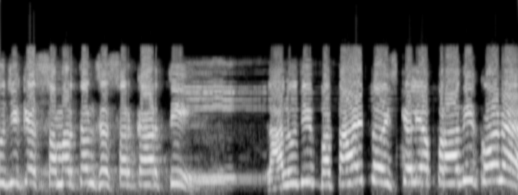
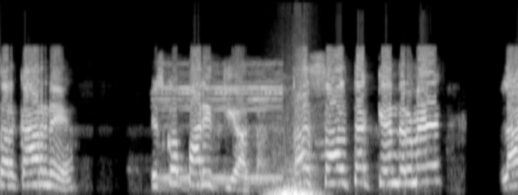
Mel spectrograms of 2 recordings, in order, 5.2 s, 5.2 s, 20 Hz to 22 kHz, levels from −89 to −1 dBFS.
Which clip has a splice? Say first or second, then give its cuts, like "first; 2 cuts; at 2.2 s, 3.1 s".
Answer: second; 1 cut; at 2.8 s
